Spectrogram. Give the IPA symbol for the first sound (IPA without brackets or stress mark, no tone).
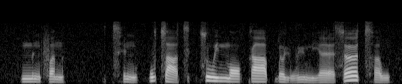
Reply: n̪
